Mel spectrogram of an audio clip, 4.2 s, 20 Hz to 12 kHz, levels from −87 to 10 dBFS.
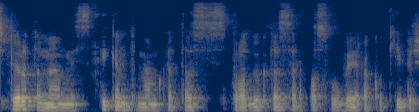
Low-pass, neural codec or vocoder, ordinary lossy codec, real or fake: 10.8 kHz; none; AAC, 32 kbps; real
